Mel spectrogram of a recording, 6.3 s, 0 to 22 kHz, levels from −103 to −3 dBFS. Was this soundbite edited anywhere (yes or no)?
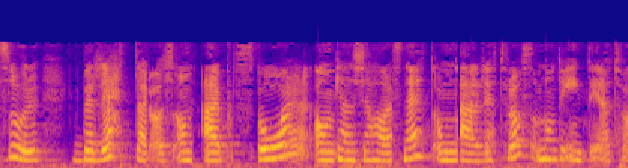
yes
